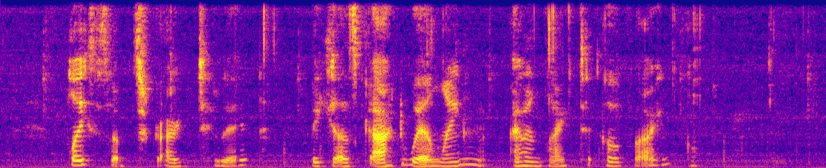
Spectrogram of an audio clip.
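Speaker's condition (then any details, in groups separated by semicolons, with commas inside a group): MS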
